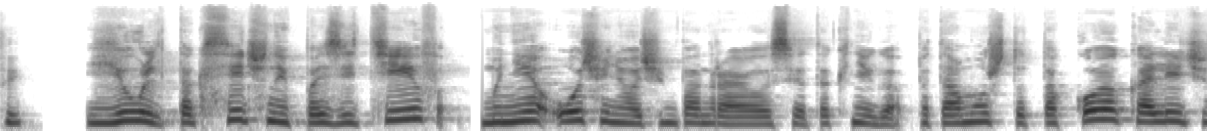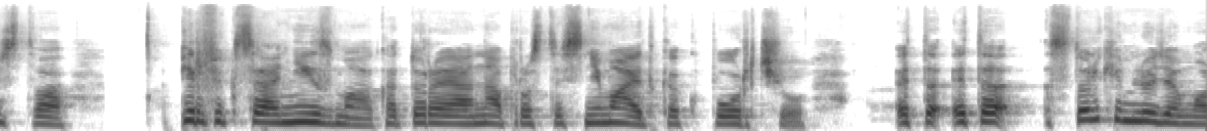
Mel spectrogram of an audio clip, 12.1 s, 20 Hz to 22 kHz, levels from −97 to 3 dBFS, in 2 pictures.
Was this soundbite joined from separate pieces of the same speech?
no; 0 cuts

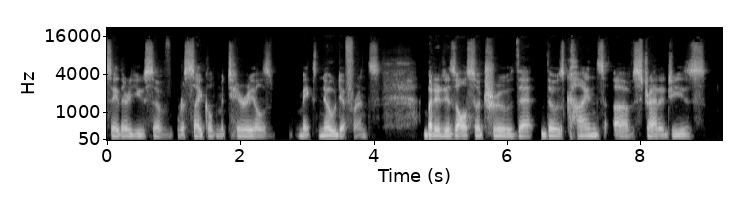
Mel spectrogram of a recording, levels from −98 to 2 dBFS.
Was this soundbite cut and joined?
no; 0 cuts

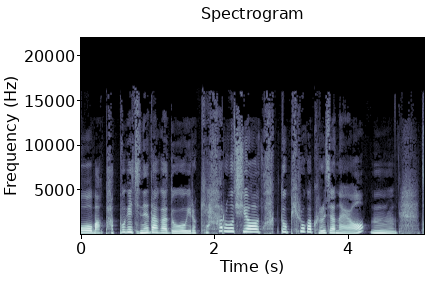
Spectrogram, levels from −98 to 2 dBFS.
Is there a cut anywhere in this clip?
yes; 3 cuts; at 2.3 s, 2.7 s, 3.5 s

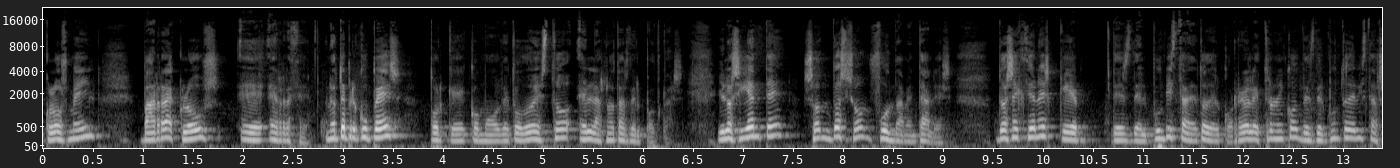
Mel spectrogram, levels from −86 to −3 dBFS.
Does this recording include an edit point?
yes; 6 cuts; at 2.7 s, 4.7 s, 8.0 s, 10.7 s, 11.2 s, 11.6 s

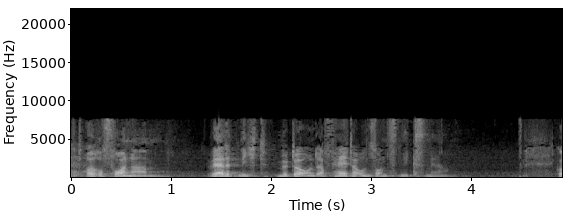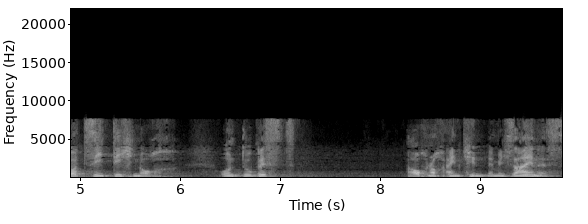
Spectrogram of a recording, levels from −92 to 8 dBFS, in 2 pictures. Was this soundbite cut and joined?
no; 0 cuts

